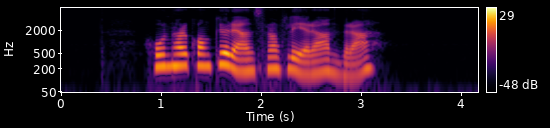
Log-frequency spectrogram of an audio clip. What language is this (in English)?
Swedish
